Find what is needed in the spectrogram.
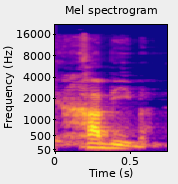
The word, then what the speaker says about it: Khabib: I know it's not Khabib though. We say it's like Khabib. KH is like they're like a French R, you know.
